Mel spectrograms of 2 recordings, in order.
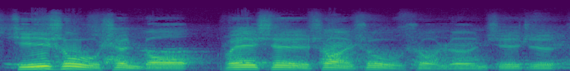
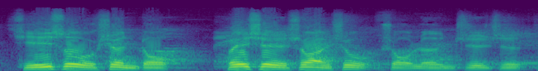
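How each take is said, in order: No difference in how they are said.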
